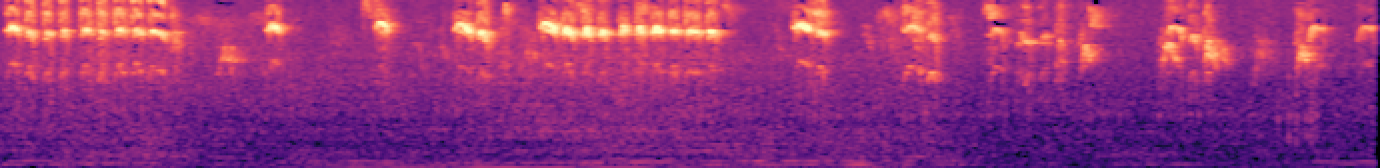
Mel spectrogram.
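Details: A shiny cowbird chick, a brood parasite raised by a rufous-collared sparrow (tico-tico), begs while being fed by its foster parent: rapid, high, thin chirps, several each second, in insistent bursts, over a steady low rumble of wind or distant traffic.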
